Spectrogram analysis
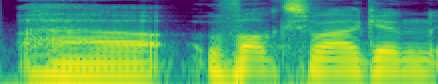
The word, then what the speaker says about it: Volkswagen: So, Volkswagen is pronounced Volkswagen. See, I didn't know that it was like Volkswagen. We just say Volkswagen here, or Volkswagen. You know, we don't put it in accent.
